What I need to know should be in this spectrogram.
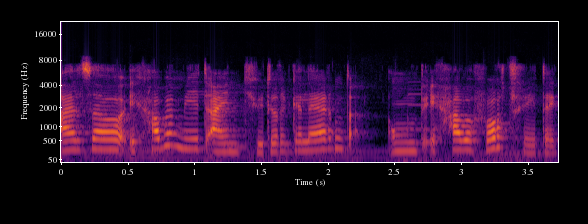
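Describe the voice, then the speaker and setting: A woman talks at a moderate pace, her pitch fairly high. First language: Russian and Ukrainian (speaking German). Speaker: language-learning youtuber. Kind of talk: casual vlog monologue. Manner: halting, many fillers.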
